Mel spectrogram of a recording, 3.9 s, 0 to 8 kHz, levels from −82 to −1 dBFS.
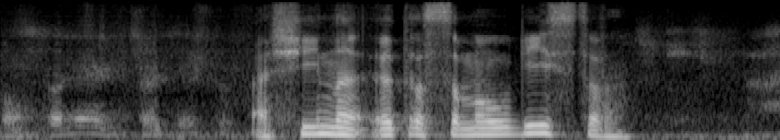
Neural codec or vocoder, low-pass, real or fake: codec, 16 kHz, 0.8 kbps, ZipCodec; 7.2 kHz; fake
